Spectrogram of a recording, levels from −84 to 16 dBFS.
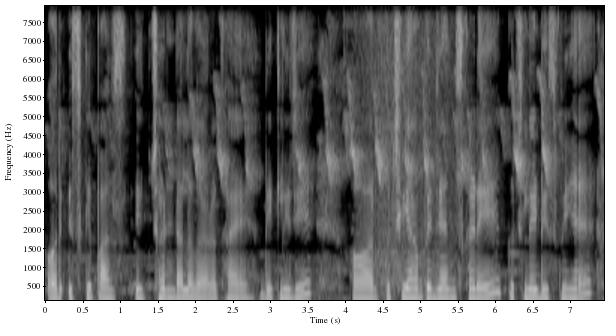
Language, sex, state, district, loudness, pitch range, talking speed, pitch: Hindi, female, Rajasthan, Jaipur, -20 LUFS, 205-235 Hz, 175 wpm, 215 Hz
